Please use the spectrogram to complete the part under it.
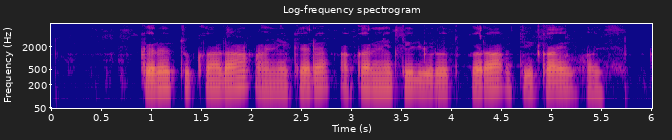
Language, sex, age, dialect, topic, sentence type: Marathi, male, 18-24, Northern Konkan, banking, statement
